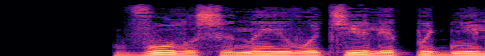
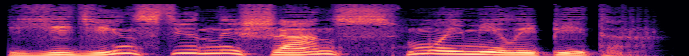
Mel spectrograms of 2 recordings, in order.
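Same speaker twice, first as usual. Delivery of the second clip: slow, higher, seductive witch; femme fatale; 5 semitones higher, 3 dB louder, slower than usual. Acted. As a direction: tempt him, slow and sweet.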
